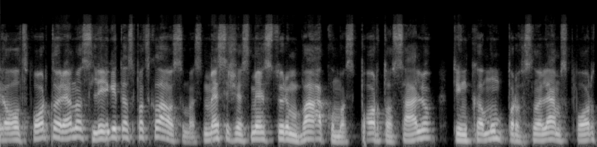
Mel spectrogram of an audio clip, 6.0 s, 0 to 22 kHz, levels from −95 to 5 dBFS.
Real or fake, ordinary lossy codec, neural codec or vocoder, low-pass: fake; Opus, 32 kbps; vocoder, 44.1 kHz, 128 mel bands every 512 samples, BigVGAN v2; 14.4 kHz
